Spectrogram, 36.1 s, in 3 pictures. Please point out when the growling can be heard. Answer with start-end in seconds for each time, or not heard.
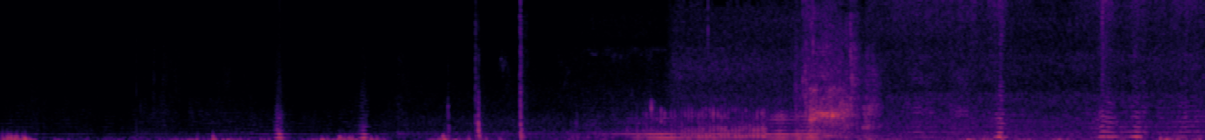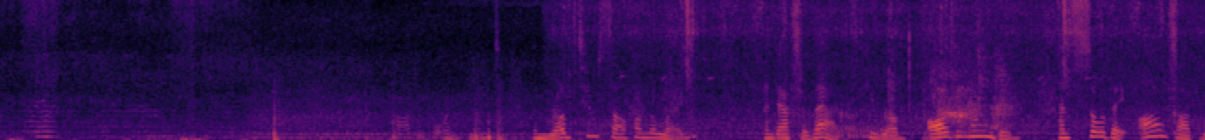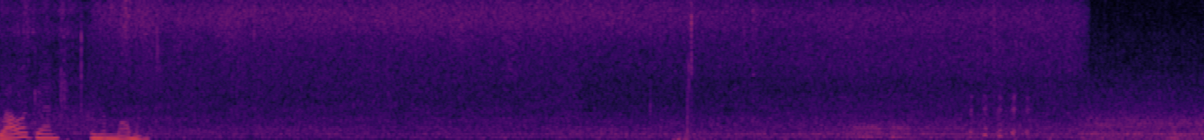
6.4-8.8, 19.8-22.2, 32.5-34.4.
